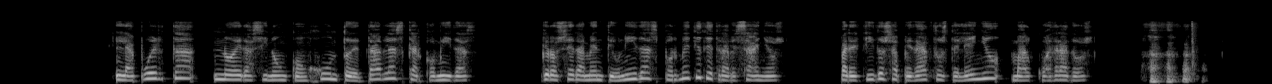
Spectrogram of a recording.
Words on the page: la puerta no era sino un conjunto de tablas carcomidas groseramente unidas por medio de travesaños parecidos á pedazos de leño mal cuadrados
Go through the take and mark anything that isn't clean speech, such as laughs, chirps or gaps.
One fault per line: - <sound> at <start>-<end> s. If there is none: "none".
- laugh at 11.4-12.1 s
